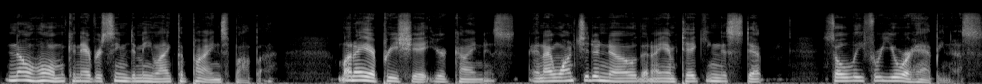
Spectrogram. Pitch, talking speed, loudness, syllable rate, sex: 145 Hz, 195 wpm, -18 LUFS, 5.2 syllables/s, male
